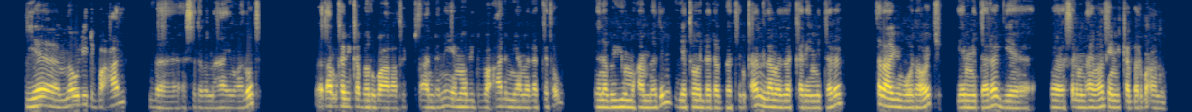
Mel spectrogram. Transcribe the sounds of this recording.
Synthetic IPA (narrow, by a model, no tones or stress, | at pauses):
jɛməwlid̪ba̰ʔal | bəsɨlmɨnhajmano̞t̪ | bət̪ʼamkʰəmːikʼːəbːəɾubaʔalat̪ʰo̞t͡ʃːand̪ɨnːəjɛməwlid̪ba̰ʔalmːijamələkːɨt̪ʰəw | jənəβɨjːumohamːəd̪ɨnjɛt̪ʰəwɔlːəd̪əbːət̪ʰɨnkʼanləməzəkʰːəɾjɛmːid̪ːərːəɡ̚ | t̪ʰələjajːubo̞t̪ʰawo̞t͡ʃː | jɛmːid̪ːərːəɡjɛ | əsɨlɨmɨnahajmanot̪jɛmːikʼːəbːəɾba̰ʔalnəw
